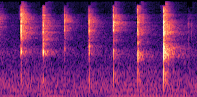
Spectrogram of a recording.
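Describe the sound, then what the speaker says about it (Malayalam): Seven sharp, evenly spaced hand claps in quick succession, crisp and fairly close, each a short bright crack with the last one slightly louder, alone against a quiet background. "ക്ലാപ്പ് സൗണ്ട് കുറഞ്ഞു പോയാൽ കുറച്ചുകൂടെ സൗണ്ടിൽ ആക്കട്ടെ"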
